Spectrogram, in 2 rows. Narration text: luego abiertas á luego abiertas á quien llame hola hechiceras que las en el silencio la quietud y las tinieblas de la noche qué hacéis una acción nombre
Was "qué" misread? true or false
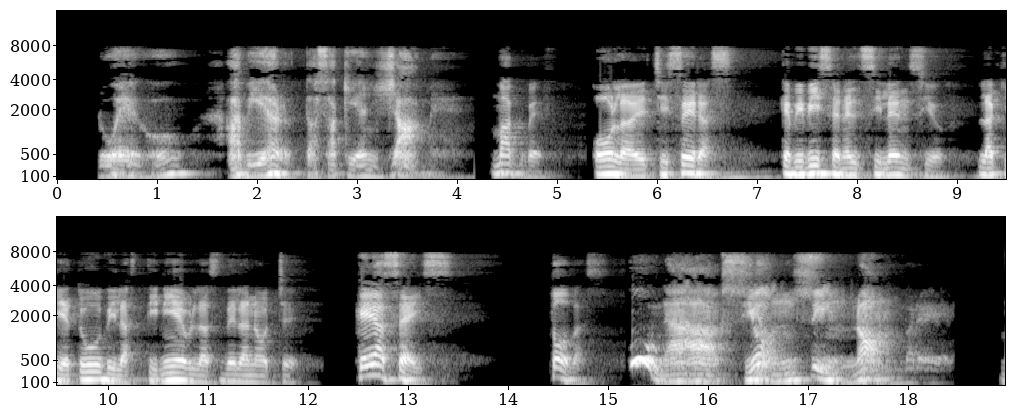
false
